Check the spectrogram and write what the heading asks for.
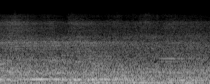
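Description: Steady mechanical rumble with a low hum from an inclined moving walkway (travelator) running, carrying people and a shopping trolley.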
